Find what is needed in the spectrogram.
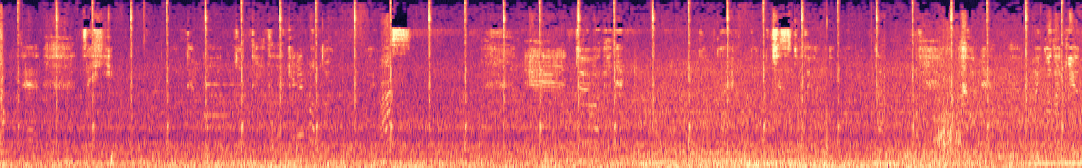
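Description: A car being driven, heard from inside the cabin: a continuous low rumble of engine and tyres, with scattered short ticks over it.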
